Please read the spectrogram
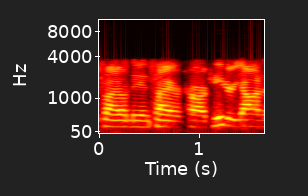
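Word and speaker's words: Petr Yan: And do you call him Peter the way that Dana does, or Petur? How do you say his first name? Because I've heard it pronounced probably five different ways. – Yeah, I think it's actually Piotr Jan. I think it's how he actually says Piotr.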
